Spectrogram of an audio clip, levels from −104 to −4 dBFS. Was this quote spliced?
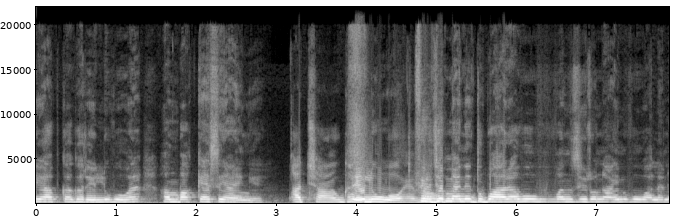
no; 0 cuts

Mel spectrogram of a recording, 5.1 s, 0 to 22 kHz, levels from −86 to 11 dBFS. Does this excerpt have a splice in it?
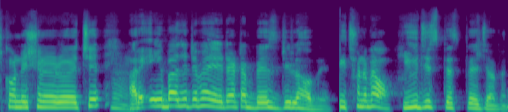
yes; 1 cut; at 3.3 s

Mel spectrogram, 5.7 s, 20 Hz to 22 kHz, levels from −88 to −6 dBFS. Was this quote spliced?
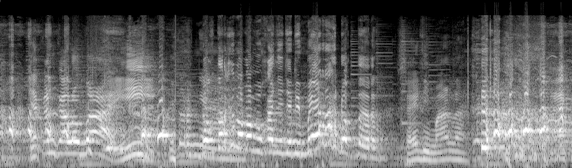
yes; 1 cut; at 1.7 s

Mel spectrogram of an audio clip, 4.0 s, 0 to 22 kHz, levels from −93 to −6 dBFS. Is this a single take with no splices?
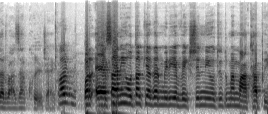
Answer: no; 1 cut; at 1.1 s

